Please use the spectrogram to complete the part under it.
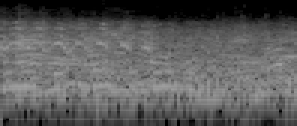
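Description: A young racehorse in a paddock lets out repeated whinnying calls over a constant wash of background noise.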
